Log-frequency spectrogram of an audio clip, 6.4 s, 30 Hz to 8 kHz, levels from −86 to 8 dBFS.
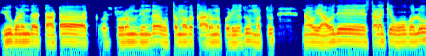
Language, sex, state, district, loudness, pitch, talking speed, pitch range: Kannada, male, Karnataka, Bijapur, -14 LUFS, 135 Hz, 130 wpm, 130-140 Hz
